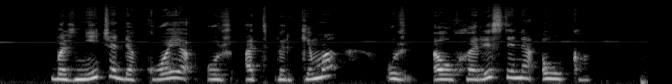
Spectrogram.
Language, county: Lithuanian, Klaipėda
